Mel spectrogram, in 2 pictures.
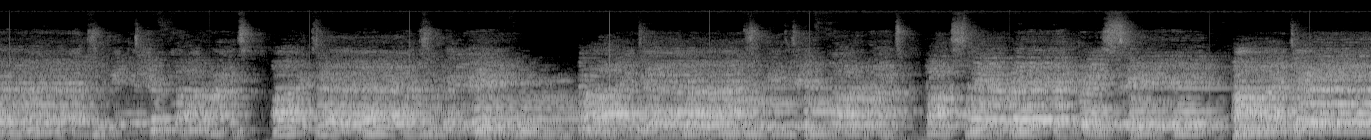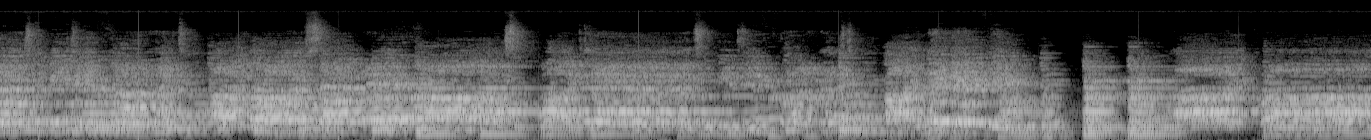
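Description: A Salvation Army songster brigade, a small mixed choir of men's and women's voices, singing a sacred song together under a conductor, with brief breaks between phrases about three seconds in and near the end.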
